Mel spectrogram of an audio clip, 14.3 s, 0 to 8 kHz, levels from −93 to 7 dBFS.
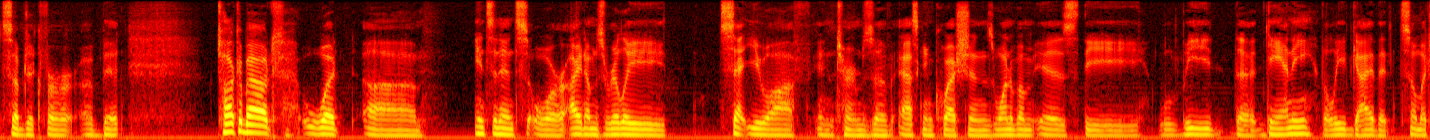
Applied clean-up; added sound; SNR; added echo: none; none; none; none.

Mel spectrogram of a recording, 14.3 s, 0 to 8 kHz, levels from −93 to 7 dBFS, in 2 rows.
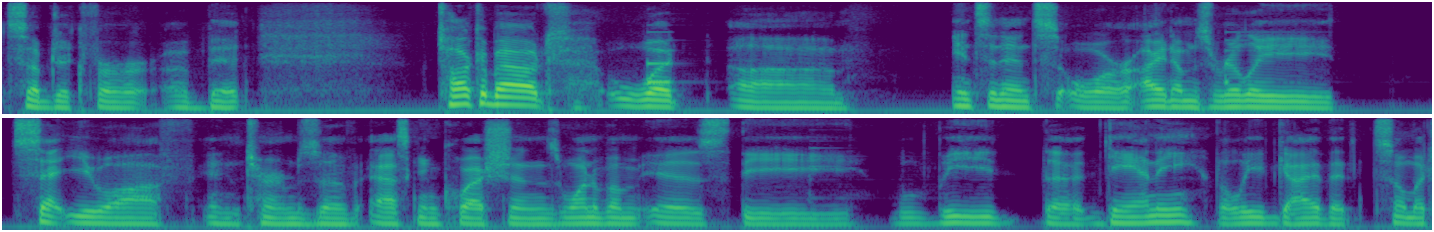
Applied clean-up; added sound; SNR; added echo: neural mask model DeepFilterNet 3.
